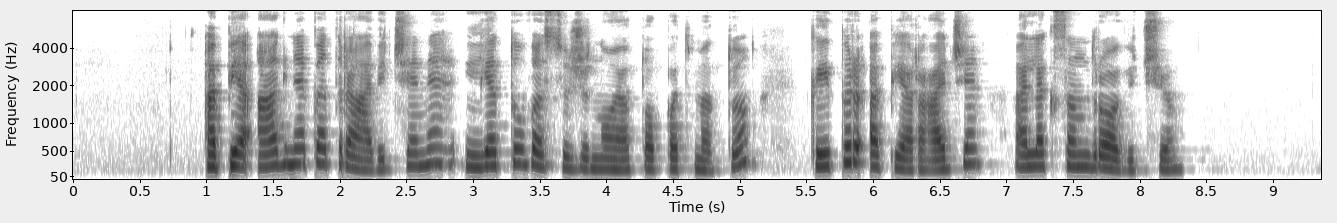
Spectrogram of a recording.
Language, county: Lithuanian, Šiauliai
